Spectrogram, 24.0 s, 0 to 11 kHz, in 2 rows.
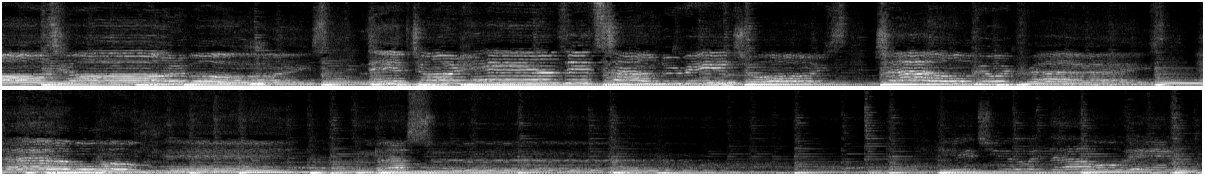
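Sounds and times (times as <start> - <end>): women singing a hymn: 0.0 - 20.0, 20.6 - 24.0
acoustic guitar: 0.0 - 24.0.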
